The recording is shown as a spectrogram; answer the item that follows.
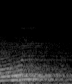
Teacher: it's going to be 90% the most beautiful Italian vowel possible and 10% nasal · Term: nasal vowel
